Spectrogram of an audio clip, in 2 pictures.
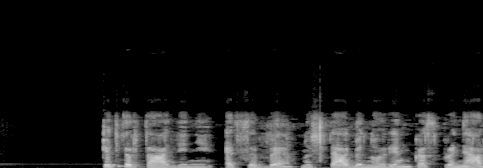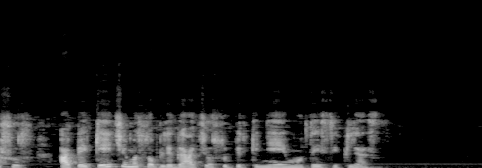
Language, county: Lithuanian, Vilnius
